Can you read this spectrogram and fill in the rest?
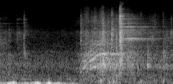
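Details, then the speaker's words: Several-years-old Generac recoil-start portable generator, 36.8 hours, sat for months, 89 octane with Stabil 360 and a new spark plug, choked: low cranking thumps from about 20 pulls that never catch; chronic hard cold starting, cause unknown. "it's just the inherent nature of this start of this generator is so damn hard to start once you started it'll run"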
